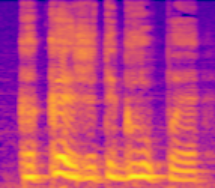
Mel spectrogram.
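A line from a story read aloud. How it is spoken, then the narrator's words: Scornful snort. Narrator (Russian): фыркнул Себастьян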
